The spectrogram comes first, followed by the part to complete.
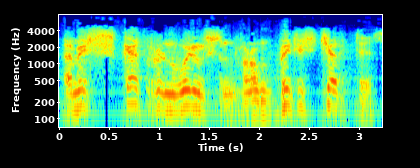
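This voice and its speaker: A man's voice: on the high side, lively intonation, moderate pace, lightly acted. Man playing a formal butler, muffled radio sound. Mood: deferential. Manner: formal, servile. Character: deferential, composed male household butler. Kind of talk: 1970s radio drama acting. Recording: muffled, noisy 1970s radio recording.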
